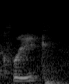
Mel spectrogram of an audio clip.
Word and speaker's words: creek: Go down by the creek, or crick, depending on where you live, how you say it, and have a good old time to yourself.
